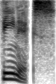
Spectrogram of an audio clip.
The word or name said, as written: phoenix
